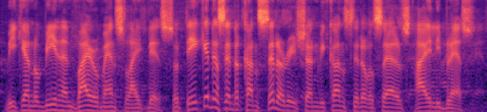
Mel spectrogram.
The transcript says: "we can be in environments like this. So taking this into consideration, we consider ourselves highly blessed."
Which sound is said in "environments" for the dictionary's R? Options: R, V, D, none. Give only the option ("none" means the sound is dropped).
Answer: R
